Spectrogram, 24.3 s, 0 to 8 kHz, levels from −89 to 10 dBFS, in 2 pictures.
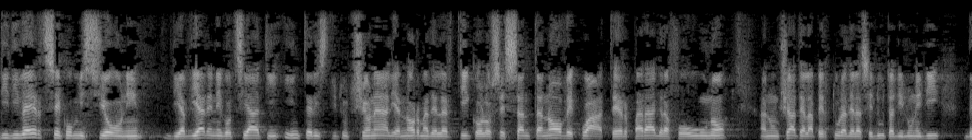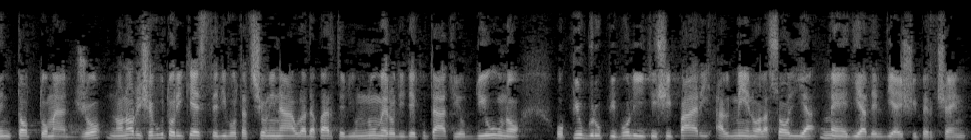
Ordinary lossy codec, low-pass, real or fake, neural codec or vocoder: none; 7.2 kHz; real; none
